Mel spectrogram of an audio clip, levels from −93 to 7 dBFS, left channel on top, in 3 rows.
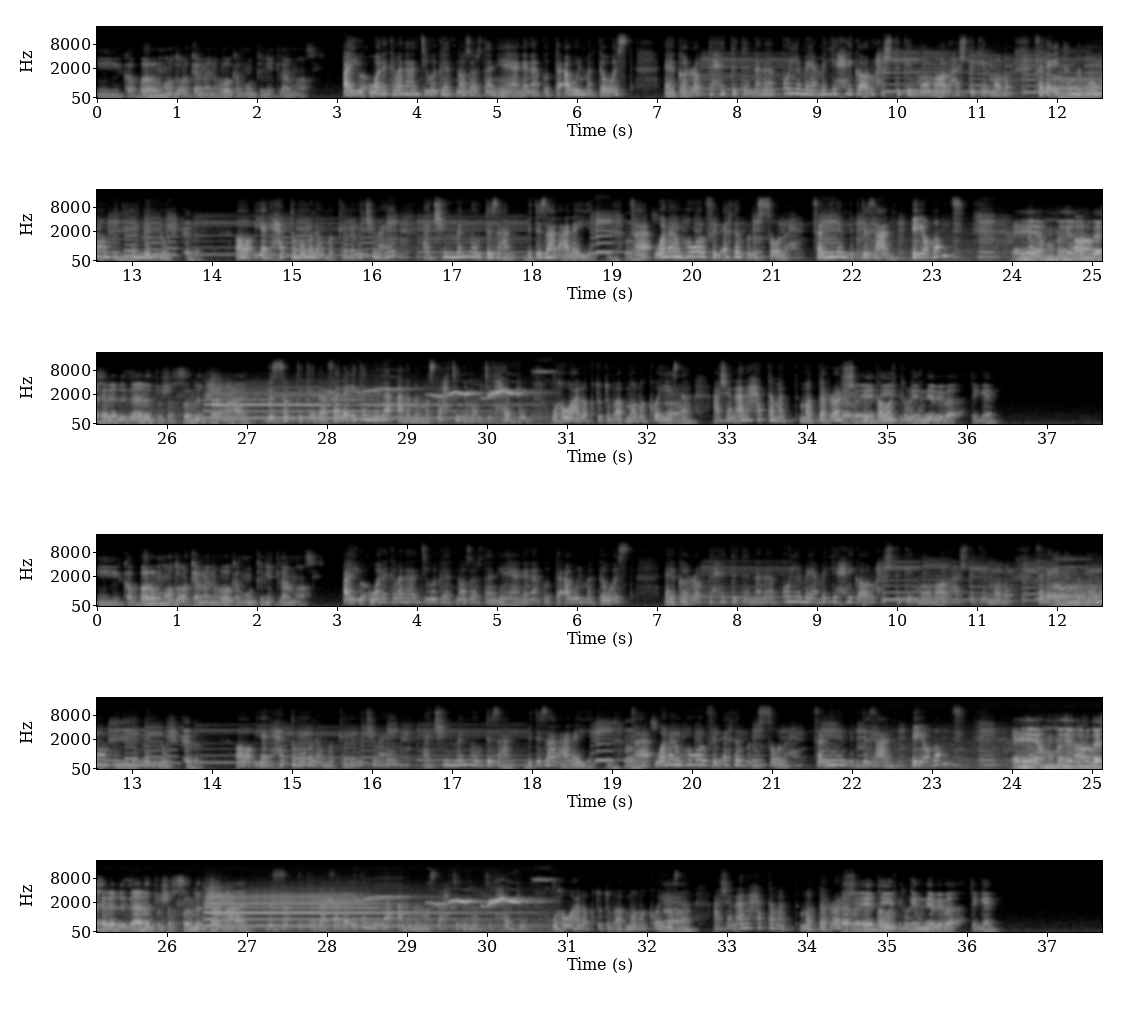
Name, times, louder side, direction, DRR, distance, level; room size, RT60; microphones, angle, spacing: voice 1, 0.0-2.7 11.9-13.2 13.6-13.8 18.9-19.3 24.0-27.0 32.2-32.5 34.4-36.3, right 2 dB, 80° right, 0.8 m, -34 dB
voice 2, 3.1-13.5 14.3-24.3 24.8-25.0 27.2-35.5, left 5 dB, 80° left, 0.6 m, -34 dB
sound 1, 7.5-8.7 9.8-18.0 18.7-19.3 19.7-24.3, left 2 dB, 35° left, 0.5 m, -44 dB
sound 2, 22.4-30.9, right 5 dB, 15° right, 0.5 m, -35 dB
Trumpet, 26.4-30.8, right 4 dB, 65° right, 0.5 m, -35 dB
3.1 x 2.5 x 4.1 m
head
